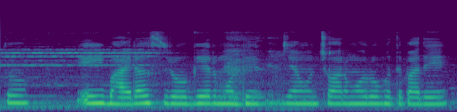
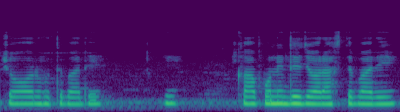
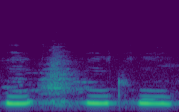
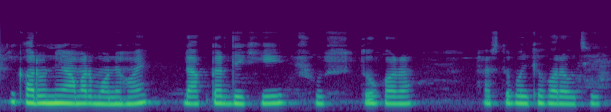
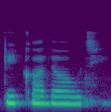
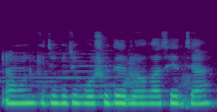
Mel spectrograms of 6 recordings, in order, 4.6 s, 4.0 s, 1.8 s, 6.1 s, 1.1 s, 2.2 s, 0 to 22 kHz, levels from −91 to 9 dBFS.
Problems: constant background noise, background conversations at intervals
